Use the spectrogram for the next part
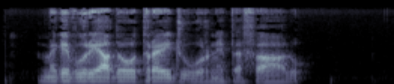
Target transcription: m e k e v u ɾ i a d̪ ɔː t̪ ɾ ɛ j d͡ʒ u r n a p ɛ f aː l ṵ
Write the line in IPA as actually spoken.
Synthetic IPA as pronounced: m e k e v u ɾ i a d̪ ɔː t̪ ɾ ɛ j d͡ʒ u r n i p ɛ f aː l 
